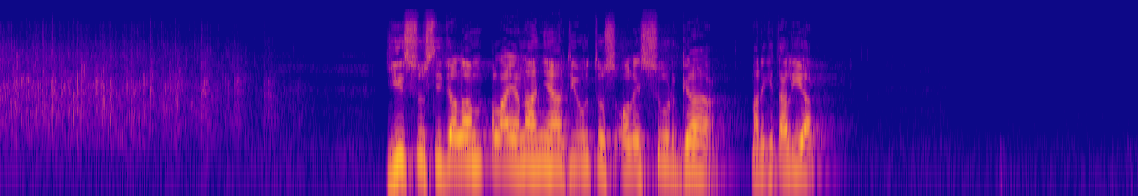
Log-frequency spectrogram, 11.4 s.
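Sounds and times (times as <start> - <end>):
audience applause: 0.0 - 3.0
speech: 3.9 - 8.3.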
